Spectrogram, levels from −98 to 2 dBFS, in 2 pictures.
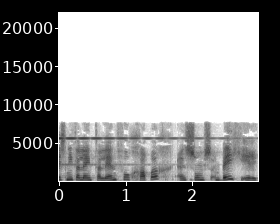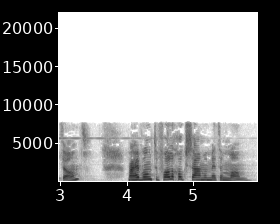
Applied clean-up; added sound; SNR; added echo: none; Bell; 13 dB; none.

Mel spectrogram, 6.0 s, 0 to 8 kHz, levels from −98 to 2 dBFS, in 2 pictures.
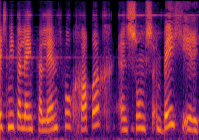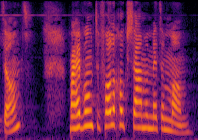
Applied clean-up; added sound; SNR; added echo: neural separator model SepFormer DNS4.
